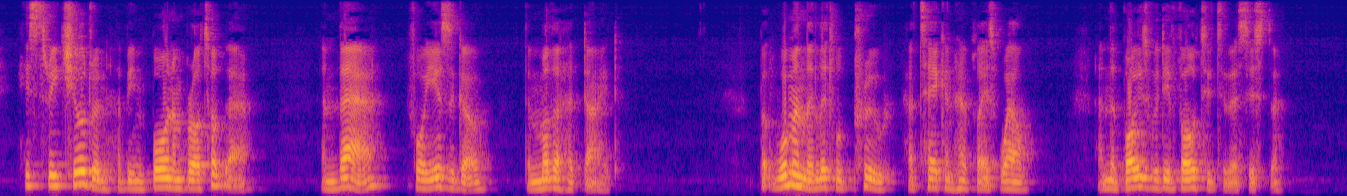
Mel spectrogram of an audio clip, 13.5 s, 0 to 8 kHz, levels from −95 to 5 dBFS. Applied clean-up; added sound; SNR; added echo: none; none; none; none.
